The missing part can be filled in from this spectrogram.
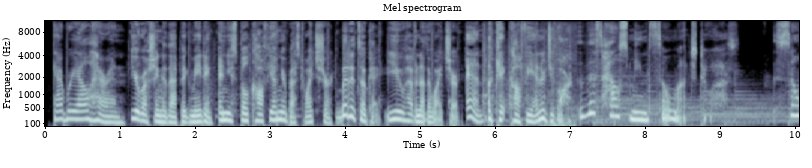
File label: Commercial Reel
